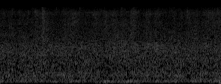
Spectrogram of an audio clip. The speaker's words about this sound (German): Der Geruch von Regen auf dem Asphalt der kleinen Weltstadt.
